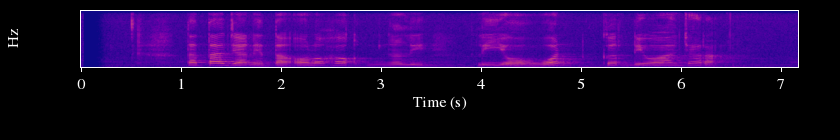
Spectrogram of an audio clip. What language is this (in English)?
Sundanese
